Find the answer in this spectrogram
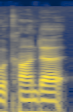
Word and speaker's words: Wakanda: saying it right yes it does everybody in Wakanda know that you are the Black Panther as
